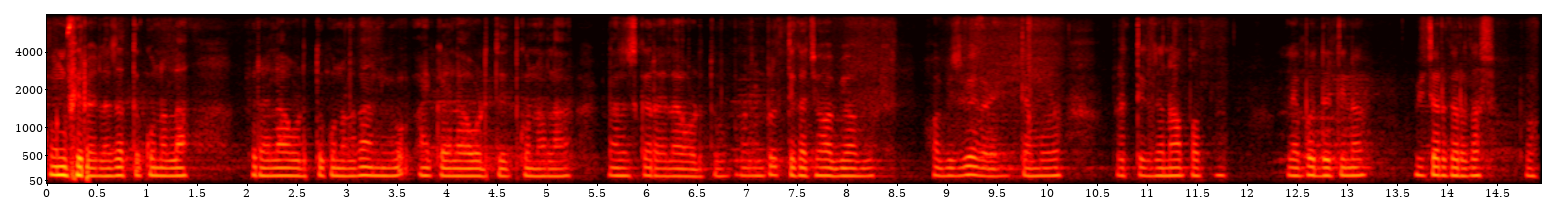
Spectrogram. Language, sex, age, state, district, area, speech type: Marathi, male, 18-30, Maharashtra, Satara, urban, spontaneous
